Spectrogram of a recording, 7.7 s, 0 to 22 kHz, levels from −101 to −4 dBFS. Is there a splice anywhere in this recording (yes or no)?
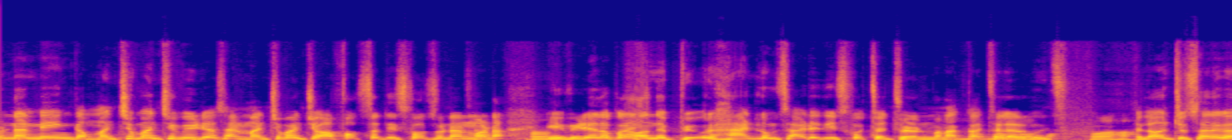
yes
